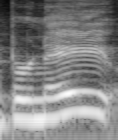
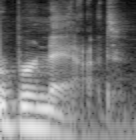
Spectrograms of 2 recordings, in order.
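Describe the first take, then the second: First: "Bernay" ending in an AY vowel, T silent; pronunciation variant. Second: "Bernat" ending in a sounded T; pronunciation variant. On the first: Vlogger unsure of the brand name, "Bernay" with silent T. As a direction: say "Bernay" to rhyme with day. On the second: Vlogger offers the other reading, "Bernat" with final T sounded. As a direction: say "Bernat" to rhyme with cat. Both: Shown as a demonstration. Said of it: "I've heard it pronounced both ways".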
